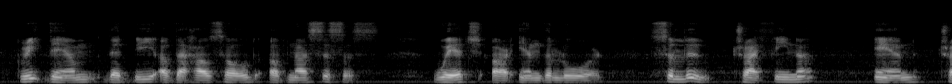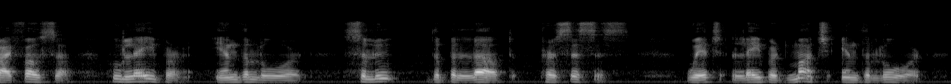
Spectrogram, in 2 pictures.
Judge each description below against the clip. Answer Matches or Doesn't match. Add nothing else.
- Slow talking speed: Matches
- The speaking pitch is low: Matches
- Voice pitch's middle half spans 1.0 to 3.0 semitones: Matches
